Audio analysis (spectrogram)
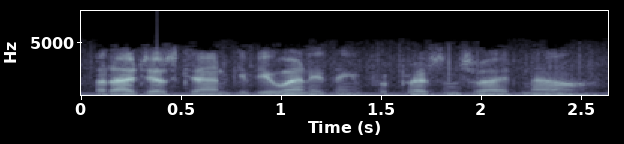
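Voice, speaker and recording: A man's voice: low-pitched, fast talker, slight background noise, natural voice. An actor playing a good-natured, teasing father in a 1930s radio skit. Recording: dull 1930s radio broadcast.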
